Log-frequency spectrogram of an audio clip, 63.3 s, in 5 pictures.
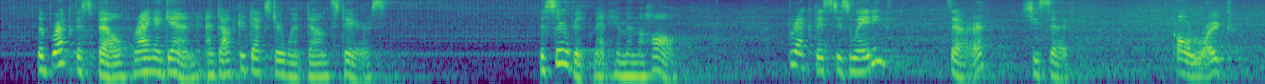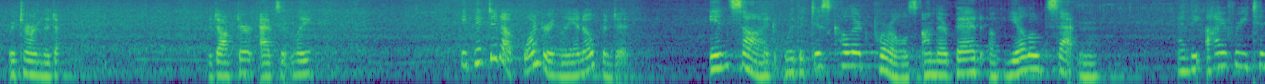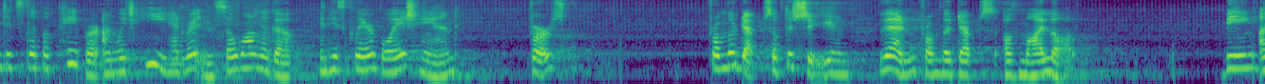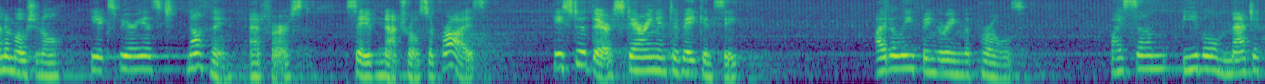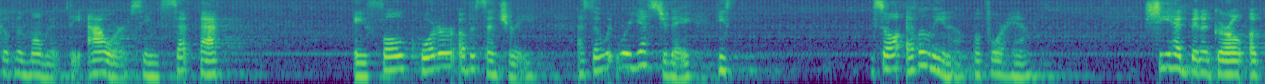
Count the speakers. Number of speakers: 1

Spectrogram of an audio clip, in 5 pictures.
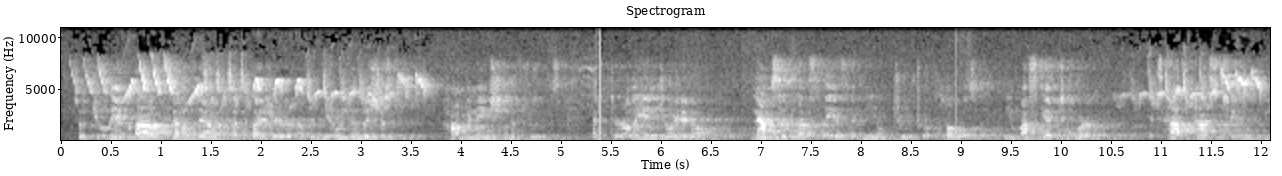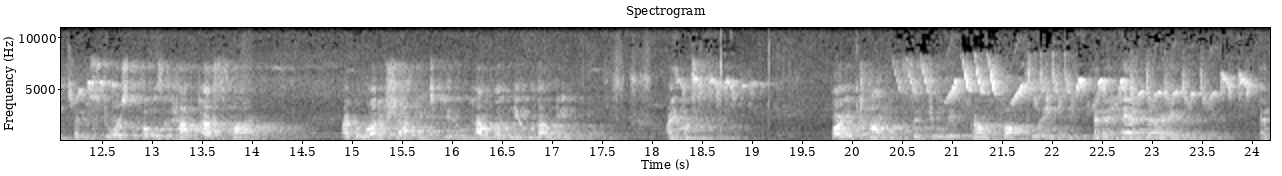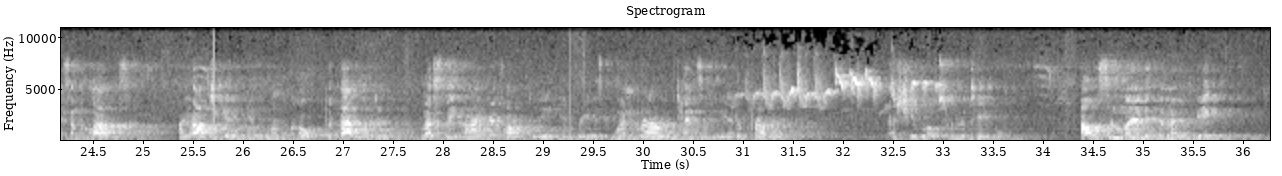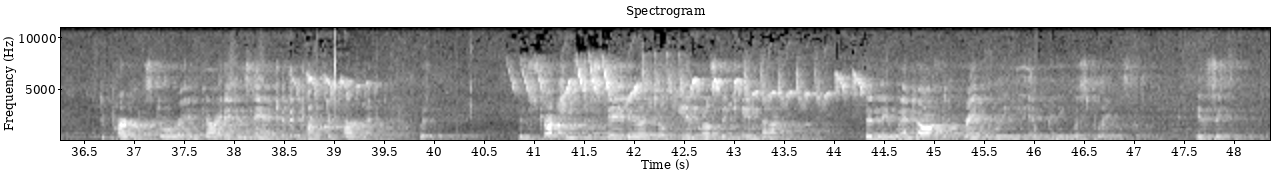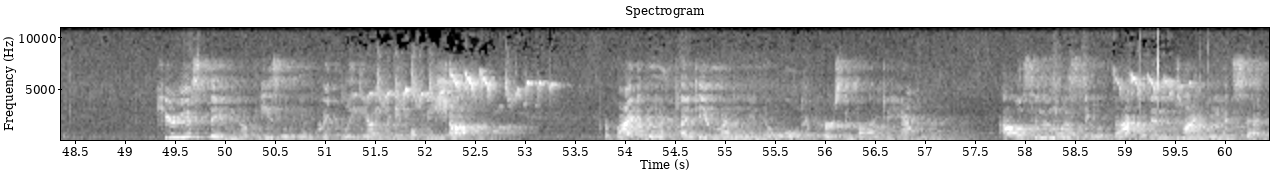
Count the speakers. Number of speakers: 1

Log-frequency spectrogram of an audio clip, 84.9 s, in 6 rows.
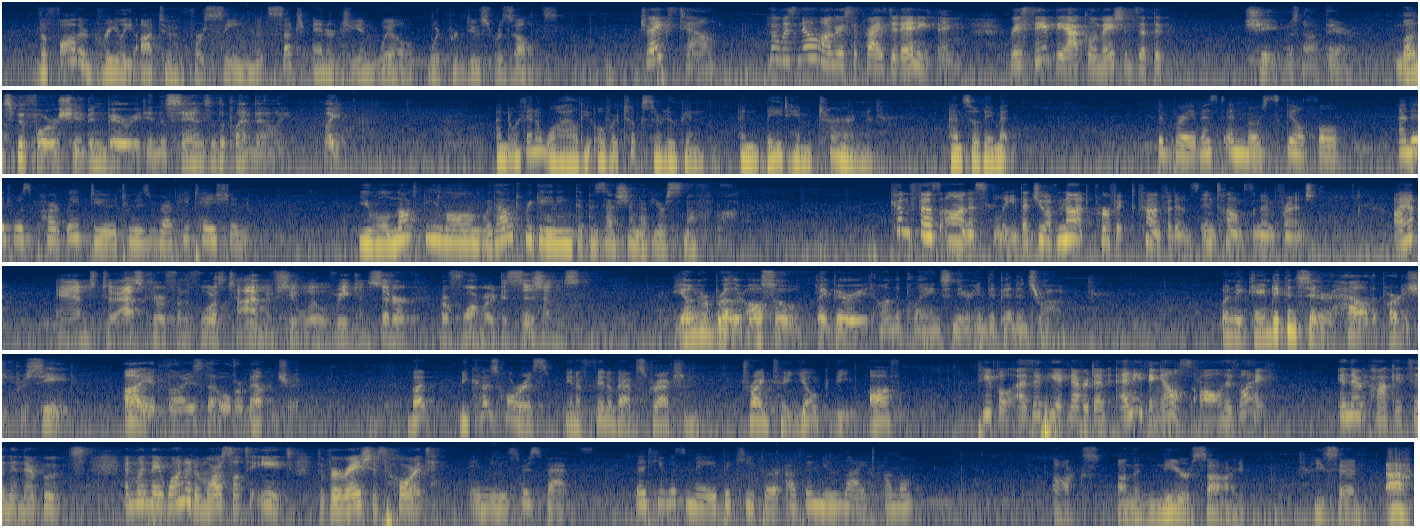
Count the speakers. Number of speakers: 8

